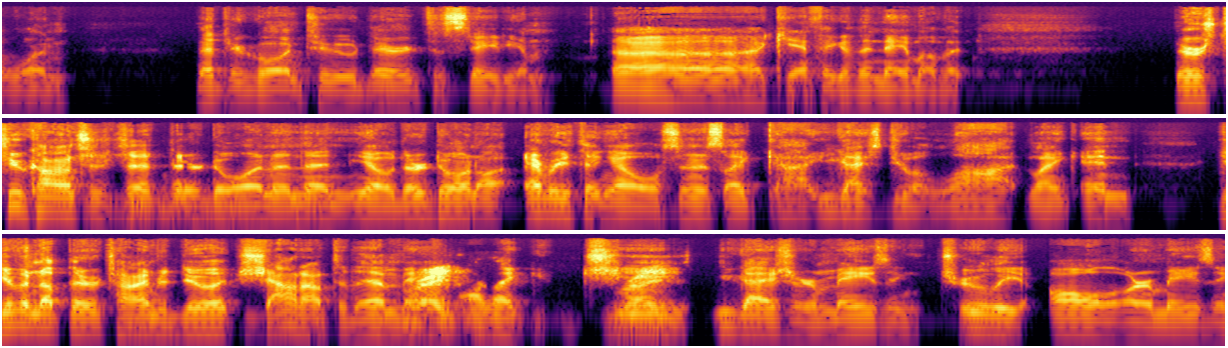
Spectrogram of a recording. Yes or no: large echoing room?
no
